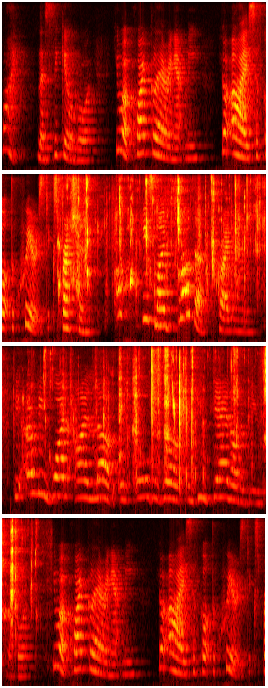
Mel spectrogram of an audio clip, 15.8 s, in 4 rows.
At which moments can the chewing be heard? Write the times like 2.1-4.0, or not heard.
4.8-12.4.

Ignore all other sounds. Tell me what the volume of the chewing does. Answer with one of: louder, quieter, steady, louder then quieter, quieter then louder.
quieter then louder.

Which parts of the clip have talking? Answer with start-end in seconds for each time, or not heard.
0.0-15.7.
